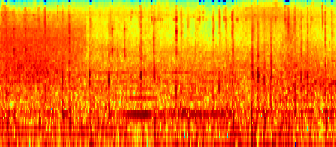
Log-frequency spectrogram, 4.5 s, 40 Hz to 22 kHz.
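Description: Horse hooves clip-clopping at a steady gallop in The Witcher 3, a continuous rhythmic run that holds close and loud against a dense game backdrop, with no talking over it.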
